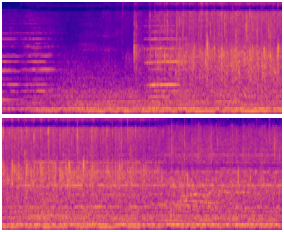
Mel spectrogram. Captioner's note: final chords. Cheers and applause!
